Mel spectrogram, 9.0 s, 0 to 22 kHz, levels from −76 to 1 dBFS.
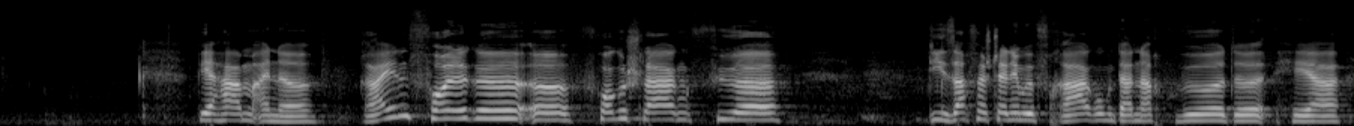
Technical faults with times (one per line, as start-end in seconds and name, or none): none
